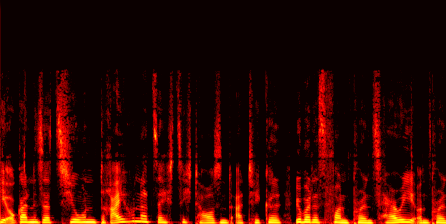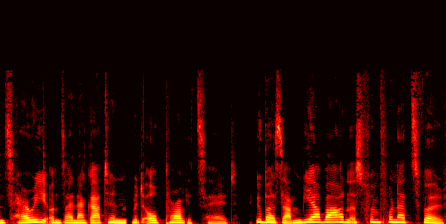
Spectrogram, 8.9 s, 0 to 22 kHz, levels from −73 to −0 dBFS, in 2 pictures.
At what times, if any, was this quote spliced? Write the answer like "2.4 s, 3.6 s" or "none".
2.9 s, 3.2 s, 4.3 s, 5.7 s, 6.3 s, 7.0 s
